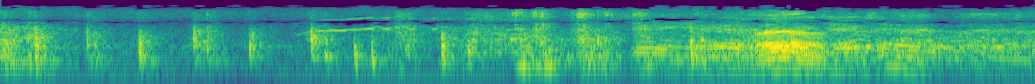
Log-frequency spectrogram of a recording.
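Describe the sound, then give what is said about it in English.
Hooves clip-clop in a quick, uneven run of hard knocks, then a horse lets out a loud, wavering neigh. Faint voices murmur underneath. The horses are at a cabin set well back among trees, where a man from the house takes charge of them. “A man stepped from the house and took charge of the horses.”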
